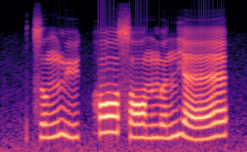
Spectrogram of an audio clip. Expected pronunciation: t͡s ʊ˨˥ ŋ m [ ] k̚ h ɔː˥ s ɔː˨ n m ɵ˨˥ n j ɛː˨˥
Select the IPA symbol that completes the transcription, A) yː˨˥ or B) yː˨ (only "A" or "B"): A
